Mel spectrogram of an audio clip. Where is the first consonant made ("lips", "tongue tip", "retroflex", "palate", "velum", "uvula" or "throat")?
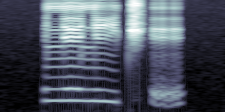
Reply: tongue tip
